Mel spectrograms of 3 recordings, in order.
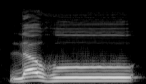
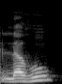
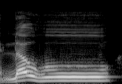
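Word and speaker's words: لَهُو: تو اس کو بھی کھینچ کر پڑھیں گے، کس طریقے سے؟ لہو، ہجے کرتے ہیں، لام زبر ل، ہا الٹا پیش ہو، کھینچیں گے، لہو، اگر آپ یوں پڑھتے ہیں لہو، لہو تو غلط، کھینچیں گے، لہو، لام کو نہیں کھینچیں گے، لام پر زبر ہے، ٹھیک ہے؟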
